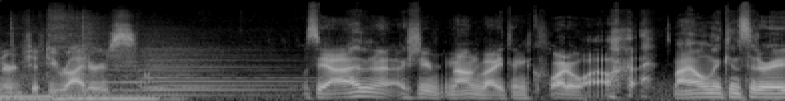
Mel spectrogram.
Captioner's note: chuckling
